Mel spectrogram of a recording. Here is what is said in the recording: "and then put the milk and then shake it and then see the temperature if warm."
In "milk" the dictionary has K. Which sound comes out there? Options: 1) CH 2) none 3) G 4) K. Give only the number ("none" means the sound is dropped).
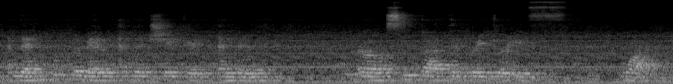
2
